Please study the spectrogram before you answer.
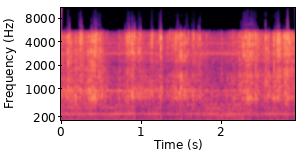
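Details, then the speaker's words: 1/16 Traxxas Mini Revo rear differential rolled by hand after a wheelie: irregular gritty clicks, grinding and catching over faint hum, front diff fine; owner suspects damaged rear diff, not confirmed. "the rear differential when it's or the rear I guess you can call it differential moves it seems to catch it's grinding and catching"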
